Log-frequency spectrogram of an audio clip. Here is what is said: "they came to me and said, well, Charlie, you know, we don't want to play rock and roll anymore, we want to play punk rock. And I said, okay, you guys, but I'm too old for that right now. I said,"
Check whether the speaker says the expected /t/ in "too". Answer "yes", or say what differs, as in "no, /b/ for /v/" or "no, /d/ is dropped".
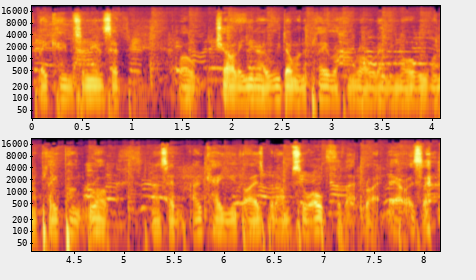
no, /s/ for /t/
